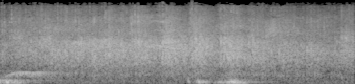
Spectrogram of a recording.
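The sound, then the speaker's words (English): A crowd claps for the Lord in the morning, a dense wash of many hands applauding at once with scattered whoops and voices rising underneath, sustained at an even level throughout. “Can you give the Lord a good clap this morning?”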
